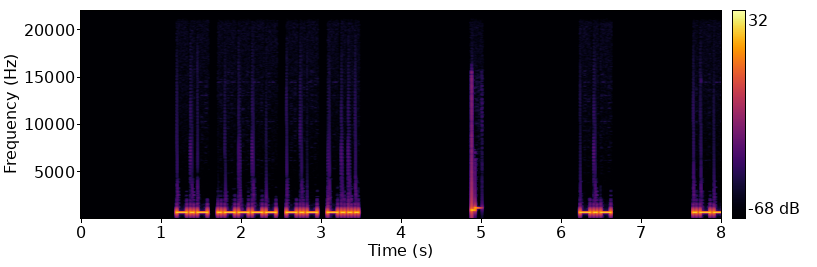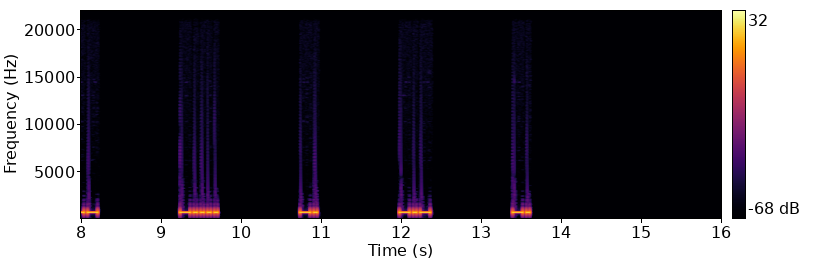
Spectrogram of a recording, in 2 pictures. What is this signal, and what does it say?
Morse code, heard as a keyed tone, about 28 wpm, spaced as for 11 wpm, 700 Hz. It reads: K1KB KJ6NKN
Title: USA Call Signs - 8x Character Spacing - 28wpm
